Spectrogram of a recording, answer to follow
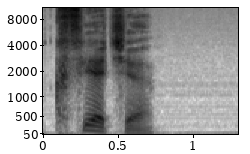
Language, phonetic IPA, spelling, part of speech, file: Polish, [ˈkfʲjɛ̇t͡ɕɛ], kwiecie, noun, Pl-kwiecie.ogg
